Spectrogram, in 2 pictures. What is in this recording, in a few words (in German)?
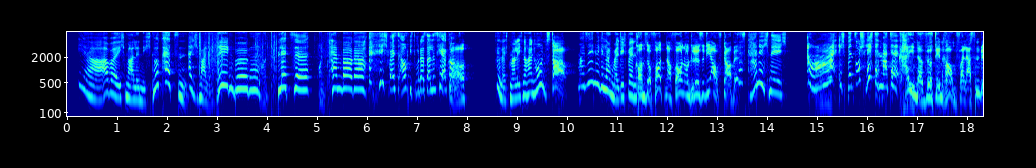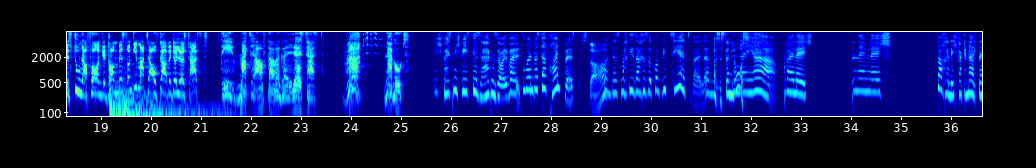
Zeichentrick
